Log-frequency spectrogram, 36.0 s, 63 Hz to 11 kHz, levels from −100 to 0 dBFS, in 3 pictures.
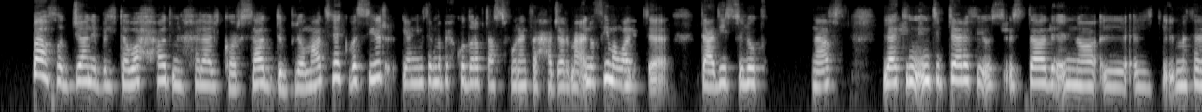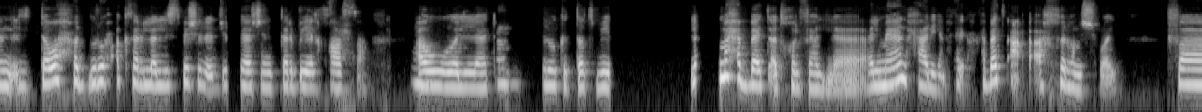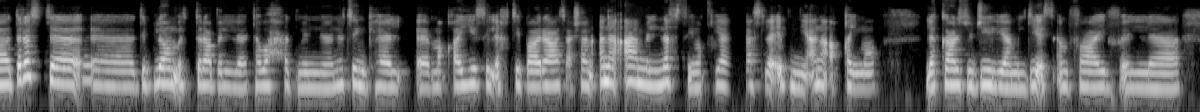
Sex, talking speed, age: female, 125 wpm, 20-39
